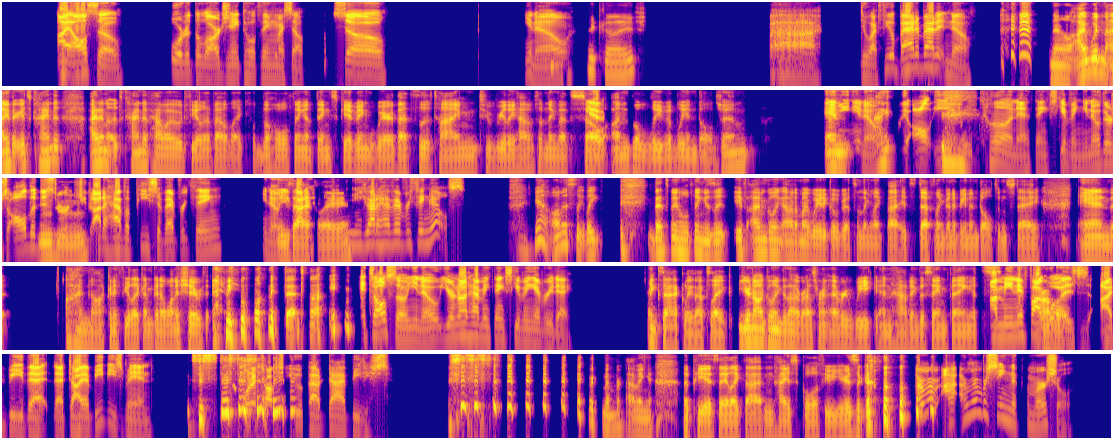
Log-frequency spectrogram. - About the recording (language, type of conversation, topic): English, unstructured, How should I split a single dessert or shared dishes with friends?
- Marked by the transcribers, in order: other background noise; tapping; chuckle; stressed: "ton"; chuckle; unintelligible speech; chuckle; laughing while speaking: "anyone at that time"; put-on voice: "I wanna talk to you about diabetes"; laugh; laugh; laughing while speaking: "ago"; laugh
